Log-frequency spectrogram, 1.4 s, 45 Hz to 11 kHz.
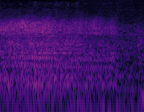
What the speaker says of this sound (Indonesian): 4 jet tempur kemudian lepas landas dengan Dieter sebagai komando utamanya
